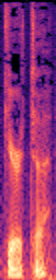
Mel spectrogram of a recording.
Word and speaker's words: Goethe: What was it Marx liked to quote from Goethe so often, or Goethe, I guess is the way to pronounce it, so often, G-O-E-T-H-E. I say it so you know what I'm talking about, the way it's spelled, but it is spelled Goethe. I guess I shouldn't do that. I should just say Goethe, like Wagner, right?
